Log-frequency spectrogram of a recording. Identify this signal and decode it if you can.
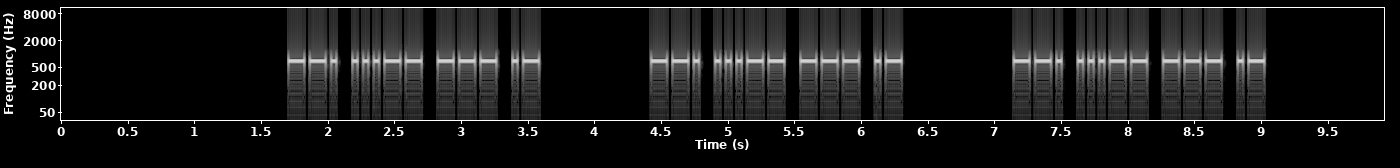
Morse code, heard as a keyed tone, about 31 wpm, 700 Hz. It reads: G3OA G3OA G3OA
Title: DXCC-100 Call Signs - 4 Characters - Repeated 3x - 30wpm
